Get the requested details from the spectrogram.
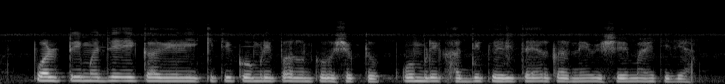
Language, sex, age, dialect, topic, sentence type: Marathi, male, 51-55, Northern Konkan, agriculture, question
